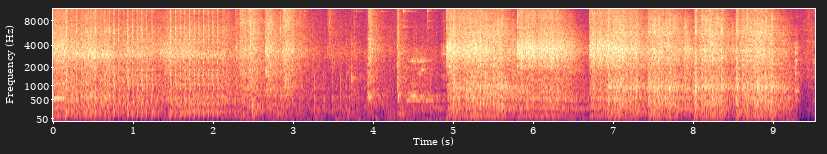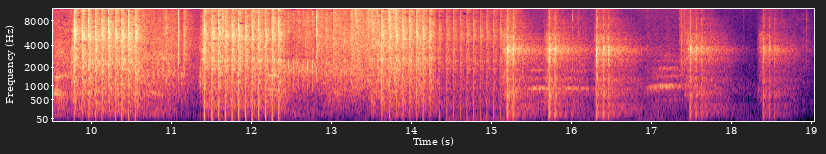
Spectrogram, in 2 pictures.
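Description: Airsoft electric guns firing in rapid full-auto bursts, strings of fast clicks broken by short pauses, with players' voices, thinning out and fading near the end.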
